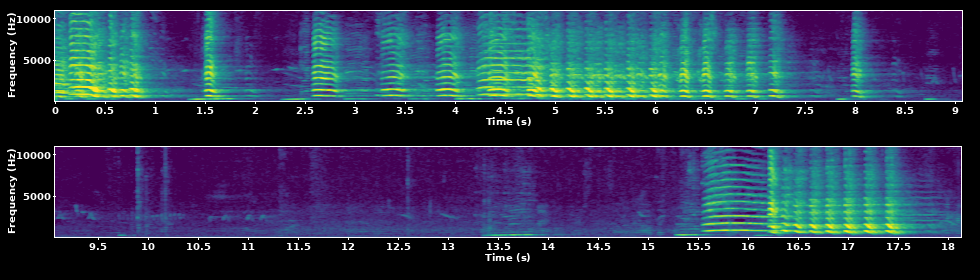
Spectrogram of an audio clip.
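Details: Captive siamangs at the Tulsa Zoo calling in dense, loud bursts of rapid harmonic barks. After a quiet lull, a few rising hoops sound, then another powerful burst of quick barks follows.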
